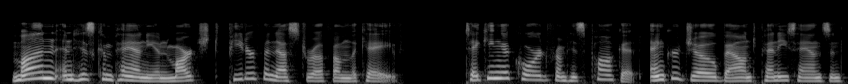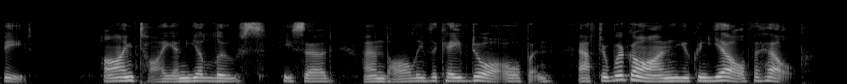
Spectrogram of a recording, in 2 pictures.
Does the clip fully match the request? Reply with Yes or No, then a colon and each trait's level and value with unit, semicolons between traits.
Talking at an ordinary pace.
Yes: average, 155 wpm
